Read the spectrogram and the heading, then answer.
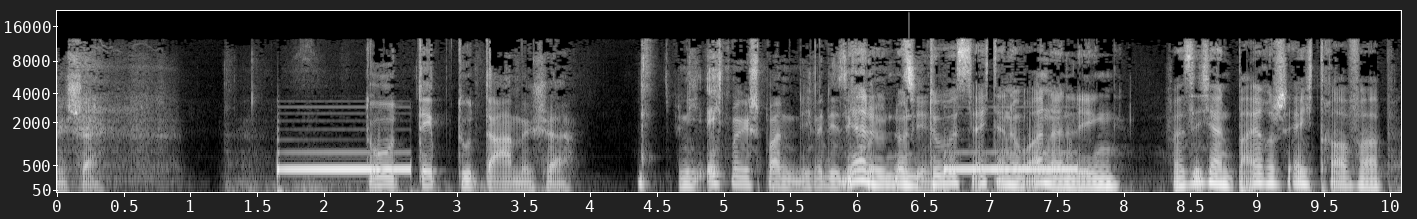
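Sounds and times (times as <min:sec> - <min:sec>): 
speech: 0:00.0 - 0:00.5, 0:02.4 - 0:10.0
telephone line ringing tone: 0:06.7 - 0:07.7.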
